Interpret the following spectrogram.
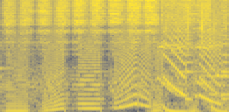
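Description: Live electronic music at a club show, at a breakdown: the bass drum drops out for about a second while synthesizer tones sweep up and down in pitch, and the beat comes back near the end.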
